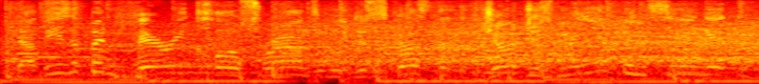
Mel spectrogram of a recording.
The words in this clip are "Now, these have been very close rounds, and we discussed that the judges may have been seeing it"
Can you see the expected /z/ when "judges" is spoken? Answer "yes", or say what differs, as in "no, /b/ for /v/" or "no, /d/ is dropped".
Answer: yes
